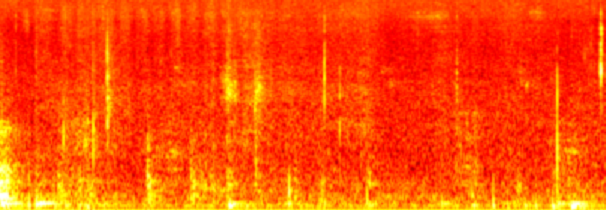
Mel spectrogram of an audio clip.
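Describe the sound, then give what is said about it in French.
Soft scratching of a pen writing the short French word "le" by hand on paper: a few faint, quick strokes and light taps, very quiet throughout. “Maintenant, on va écrire le petit mot le.”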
